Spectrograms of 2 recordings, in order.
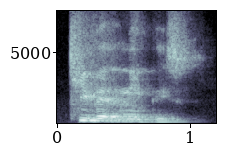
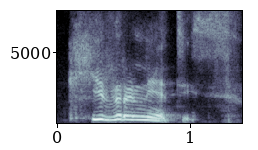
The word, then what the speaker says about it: Kubernetes: How you actually pronounce that, Nick? Kubernetes. Kubernetes.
